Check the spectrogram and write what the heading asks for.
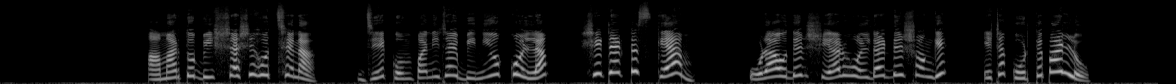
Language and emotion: Bengali, angry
